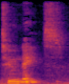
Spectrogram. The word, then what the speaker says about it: N82: The holster is from a company out of Lexington, North Carolina, and I think they pronounce it 2 Nates, N82, N8 squared.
